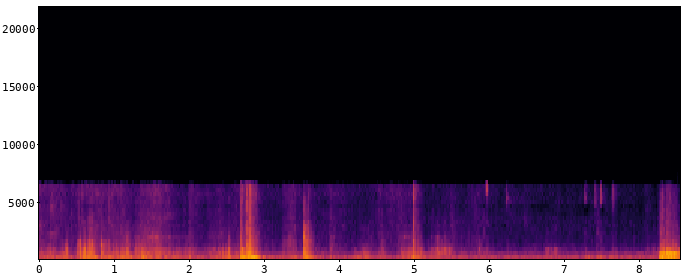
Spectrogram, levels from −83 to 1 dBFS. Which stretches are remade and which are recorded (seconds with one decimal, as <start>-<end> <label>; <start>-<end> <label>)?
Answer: 0.0-8.5 remade

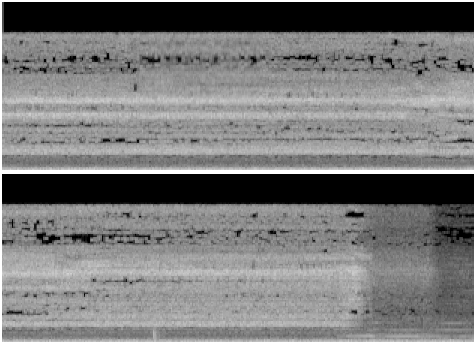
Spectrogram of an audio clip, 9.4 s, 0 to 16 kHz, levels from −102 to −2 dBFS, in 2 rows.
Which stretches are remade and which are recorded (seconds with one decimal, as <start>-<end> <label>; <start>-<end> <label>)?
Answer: 0.0-1.4 recorded; 1.4-2.6 remade; 2.6-9.4 recorded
